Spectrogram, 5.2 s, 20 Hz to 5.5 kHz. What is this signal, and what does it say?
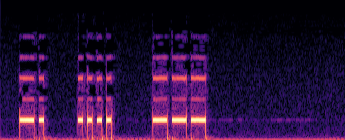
Morse code, heard as a keyed tone, about 17 wpm, 810 Hz. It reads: N H O
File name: cursos / CURSO DE TELEGRAFIA / Telegrafia - Trilha 13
